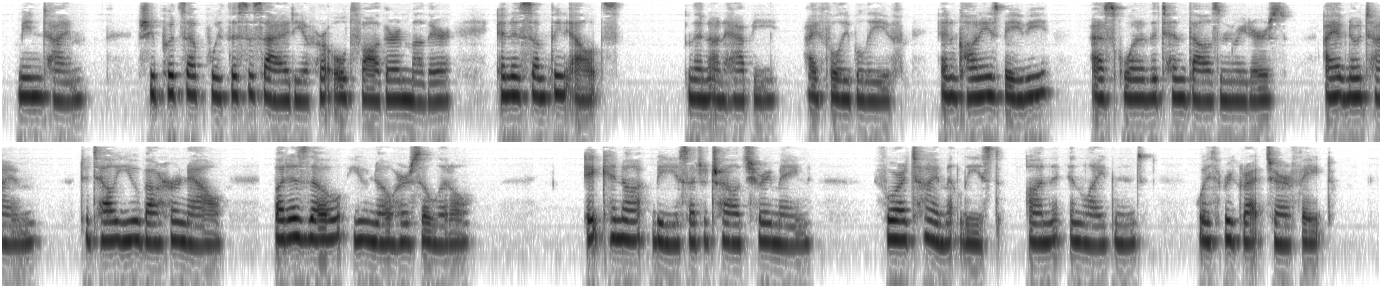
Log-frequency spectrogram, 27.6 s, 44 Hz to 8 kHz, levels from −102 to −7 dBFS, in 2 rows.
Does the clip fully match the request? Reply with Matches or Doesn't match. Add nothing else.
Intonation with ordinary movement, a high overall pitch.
Doesn't match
